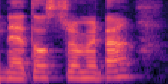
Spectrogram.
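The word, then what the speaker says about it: Gnathostomata: So guys अब बात करेंगे डिवीजन नेथोस्टोमेटा, यहाँ पर जी साइलेंट रहेगी, यानी कि नेथोस्टोमेटा जो कि डिवीजन दूसरा है हमारा।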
